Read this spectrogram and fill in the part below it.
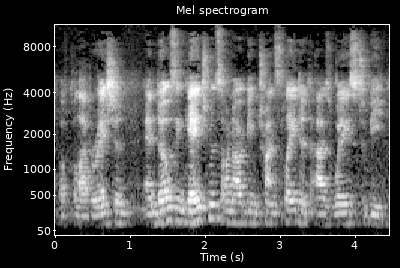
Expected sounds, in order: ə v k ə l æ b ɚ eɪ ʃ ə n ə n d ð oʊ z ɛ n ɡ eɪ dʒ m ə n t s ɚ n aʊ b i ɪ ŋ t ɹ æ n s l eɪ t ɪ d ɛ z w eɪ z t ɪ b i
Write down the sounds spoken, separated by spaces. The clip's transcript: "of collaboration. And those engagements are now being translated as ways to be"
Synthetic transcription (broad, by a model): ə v k ə l æ b ɚ eɪ ʃ ə n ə n ð oʊ z ɛ n ɡ eɪ dʒ m ə n t s ɚ n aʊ b i ɪ ŋ t ɹ æ n s l eɪ t ɪ d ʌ z w eɪ z t ɪ b i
